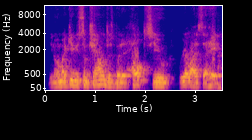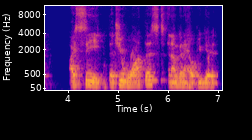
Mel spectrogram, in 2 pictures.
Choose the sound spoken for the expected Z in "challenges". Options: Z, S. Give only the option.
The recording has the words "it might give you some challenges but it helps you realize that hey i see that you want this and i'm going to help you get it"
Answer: Z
